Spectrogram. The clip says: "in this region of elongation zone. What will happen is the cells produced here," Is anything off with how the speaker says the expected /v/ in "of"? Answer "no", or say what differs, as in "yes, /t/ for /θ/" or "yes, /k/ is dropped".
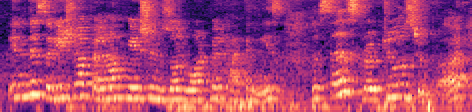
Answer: yes, /p/ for /v/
